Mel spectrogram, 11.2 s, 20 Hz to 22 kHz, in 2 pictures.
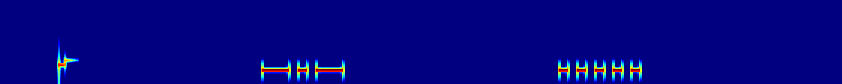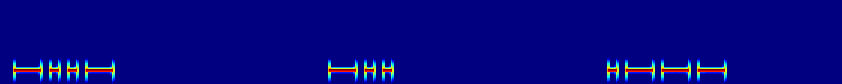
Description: Morse code, heard as a keyed tone, about 21 wpm, spaced as for 5 wpm, 700 Hz. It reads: K5XDJ
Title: USA Call Signs - 8x Character Spacing - 20wpm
